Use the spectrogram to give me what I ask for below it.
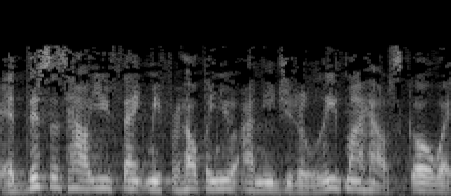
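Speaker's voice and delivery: plain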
